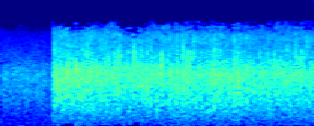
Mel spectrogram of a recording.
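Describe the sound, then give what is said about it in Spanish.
A huge crowd breaks into applause in front of a big screen. After a brief quiet start the clapping begins abruptly and then holds as a loud, dense, even roar of hands. “Una enorme multitud aplaude ante la gran pantalla. En Westminster los invitados aplauden también.”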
